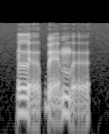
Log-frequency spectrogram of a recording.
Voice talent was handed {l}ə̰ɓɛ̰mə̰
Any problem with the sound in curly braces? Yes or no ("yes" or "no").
no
